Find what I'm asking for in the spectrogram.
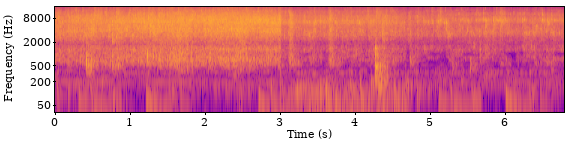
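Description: Mustard seeds, green chillies, onions and curry leaves sizzle and crackle loudly frying in oil in a pan, with scattered pops of bursting mustard seeds and a brief stirring scrape partway through.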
